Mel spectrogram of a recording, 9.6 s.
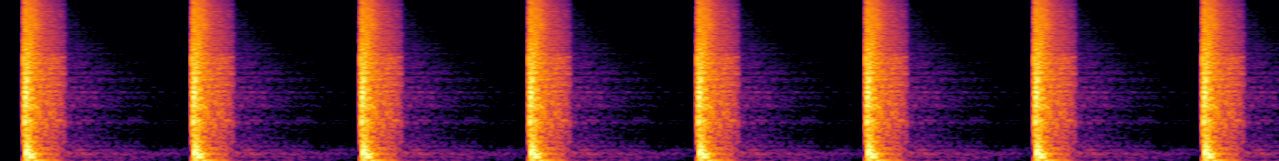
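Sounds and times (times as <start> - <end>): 
snare drum: 0.2 - 0.5, 1.4 - 1.8, 2.7 - 3.0, 4.0 - 4.3, 5.2 - 5.6, 6.5 - 6.8, 7.8 - 8.1, 9.0 - 9.5.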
